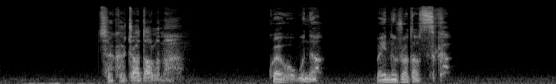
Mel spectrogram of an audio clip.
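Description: A young man speaks quietly and apologetically.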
